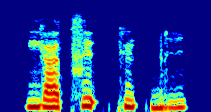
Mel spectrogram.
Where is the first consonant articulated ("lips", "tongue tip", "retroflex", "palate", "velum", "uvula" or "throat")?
palate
